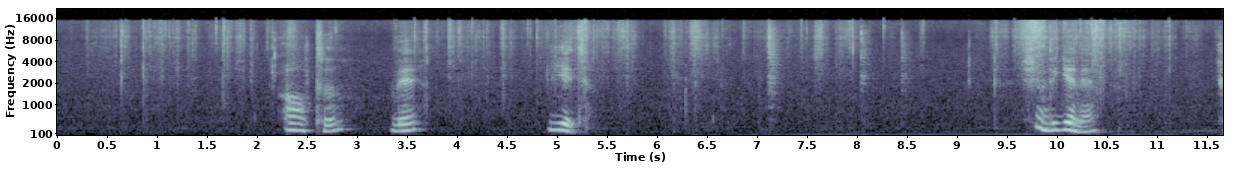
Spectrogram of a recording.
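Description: Yarn rustles softly as a crochet hook pulls it through loops.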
